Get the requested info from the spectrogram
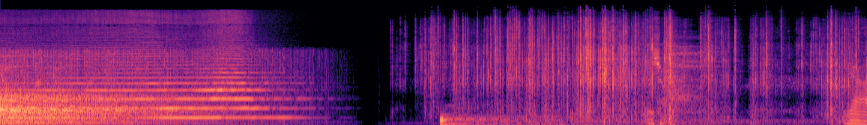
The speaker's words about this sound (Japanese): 音がうまく入るかなちょっと今日はですね、食レポから入りたいと思ってるんですけど、今袋開けましてですね、聞こえるかな取れてるかなあるものを今食べ始めてるんですけど、万歳山椒っていうね、お菓子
